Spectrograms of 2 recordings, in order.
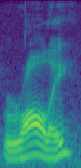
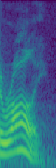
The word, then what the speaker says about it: Raleigh: Some folks say Raleigh. Some say Raleigh. How do you pronounce it, Ogie?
